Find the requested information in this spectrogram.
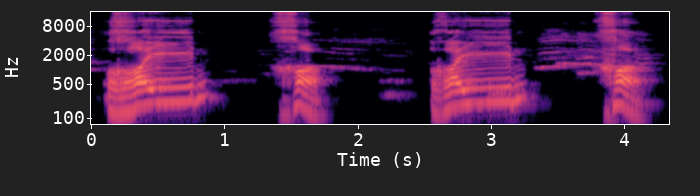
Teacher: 3 নম্বর মাখরাজ হলকের শেষ ভাগ হইতে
